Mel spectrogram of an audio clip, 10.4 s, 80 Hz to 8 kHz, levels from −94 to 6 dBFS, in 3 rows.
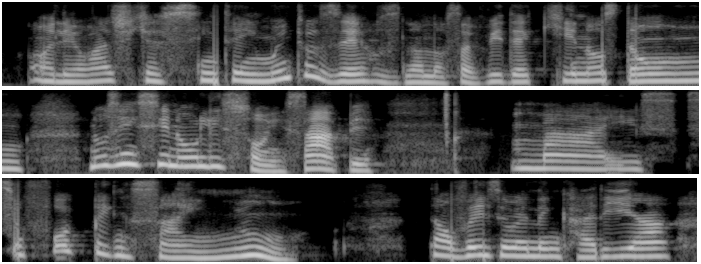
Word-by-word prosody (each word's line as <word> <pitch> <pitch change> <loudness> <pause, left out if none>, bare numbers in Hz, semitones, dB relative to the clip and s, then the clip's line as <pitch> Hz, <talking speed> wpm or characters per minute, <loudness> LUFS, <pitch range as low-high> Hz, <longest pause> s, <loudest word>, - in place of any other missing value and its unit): Olha, 205 -3 -1
eu 190 +1 -2
acho 215 +2 -3
que, 220 - -3
assim, 215 +3 -3
tem 215 -1 +1
muitos 260 - 0
erros 200 -4 0
na 180 0 -2
nossa 170 +1 -3
vida 190 +3 -2
que 190 +3 -5
nos 215 +1 0
dão 210 +2 +1 0.3
nos 300 +3 +2
ensinam 335 -4 +5
lições, 190 - 0
sabe? 195 -5 +4 0.7
Mas 215 -2 -2
se - - -10
eu 275 - -2
for 190 -6 -4
pensar 220 -3 -3
em 190 -1 -1 0.2
um, 220 - +4 0.7
talvez 250 -1 +2
eu 245 -1 +4
elencaria 225 0 +1
215 Hz, 160 wpm, -25 LUFS, 195-240 Hz, 0.7 s, ensinam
